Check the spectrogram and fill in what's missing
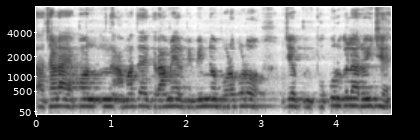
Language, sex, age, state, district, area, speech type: Bengali, male, 60+, West Bengal, Purulia, rural, spontaneous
